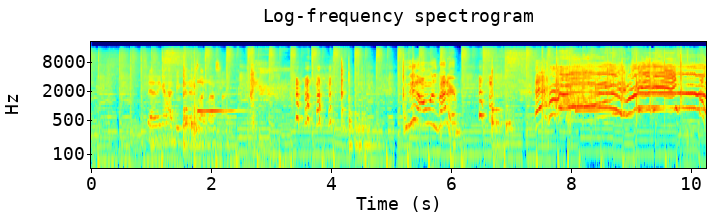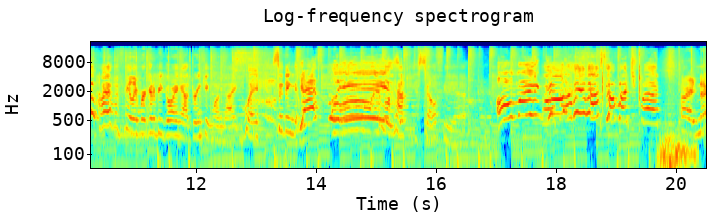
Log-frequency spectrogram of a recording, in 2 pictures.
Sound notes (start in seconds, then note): 1.7 bell rings; 2.6 laughs; 13.0 gasps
